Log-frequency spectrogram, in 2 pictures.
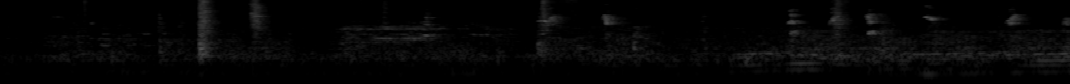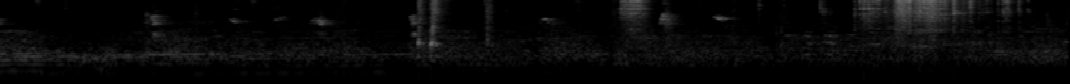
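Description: Helmeted guineafowl flock giving short, sharp chirping calls, scattered irregularly, with a loud flurry of wing flapping about a second long near the end.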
